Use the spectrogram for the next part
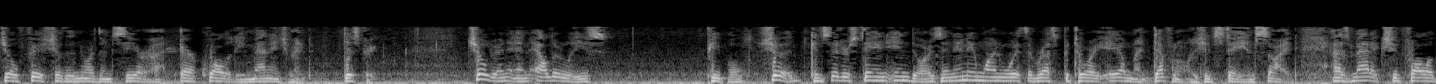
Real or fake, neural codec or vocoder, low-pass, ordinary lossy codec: real; none; 7.2 kHz; MP3, 24 kbps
